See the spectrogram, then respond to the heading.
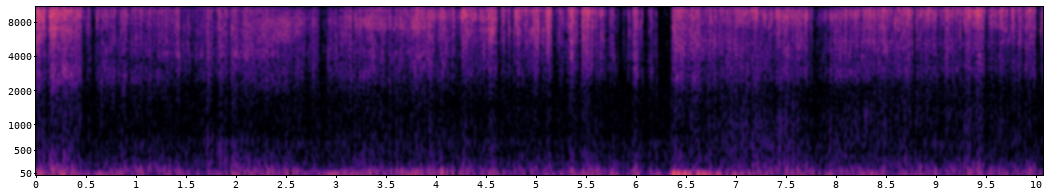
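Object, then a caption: Plastic velcro hair rollers. Long nails scratch the bristles of two pink hollow velcro plastic hair rollers, and the rollers are rubbed against each other. A dense, continuous bright scratching hiss with a low rumble underneath runs throughout, broken by a few brief dips around 0.5, 2.8, 6.2 and 7.8 seconds.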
